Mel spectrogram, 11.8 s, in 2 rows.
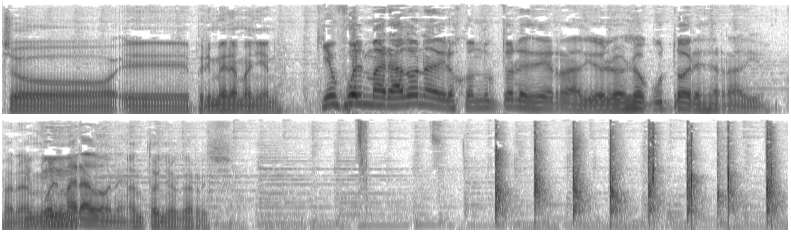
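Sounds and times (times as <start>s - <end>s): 
speech: 0.0s - 7.8s
hand claps: 9.2s - 11.7s.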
